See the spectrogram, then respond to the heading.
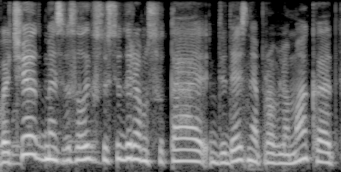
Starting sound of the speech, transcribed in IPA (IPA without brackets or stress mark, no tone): ʋ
